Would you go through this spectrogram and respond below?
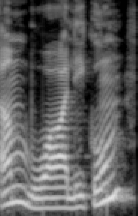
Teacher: وا پہ مد سے بالالف اور لام کی زیر کو لمبا نہیں کریں گے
